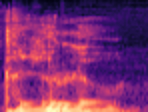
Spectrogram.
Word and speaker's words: Cthulhu: the call of cthulhu cthulhu or kalulu as some would say it's pronounced was considered a great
